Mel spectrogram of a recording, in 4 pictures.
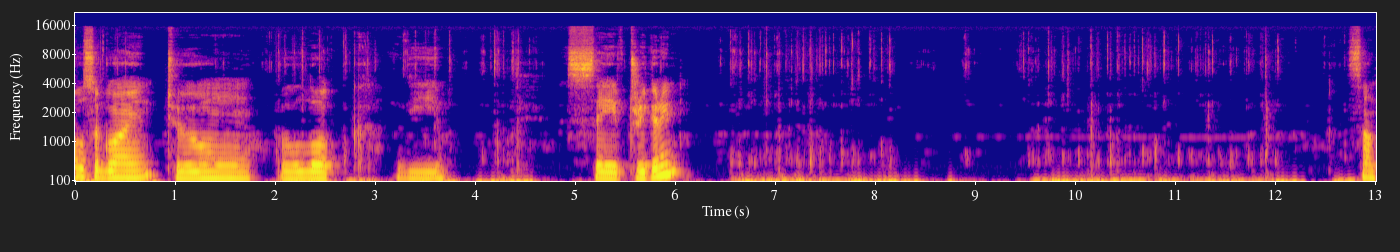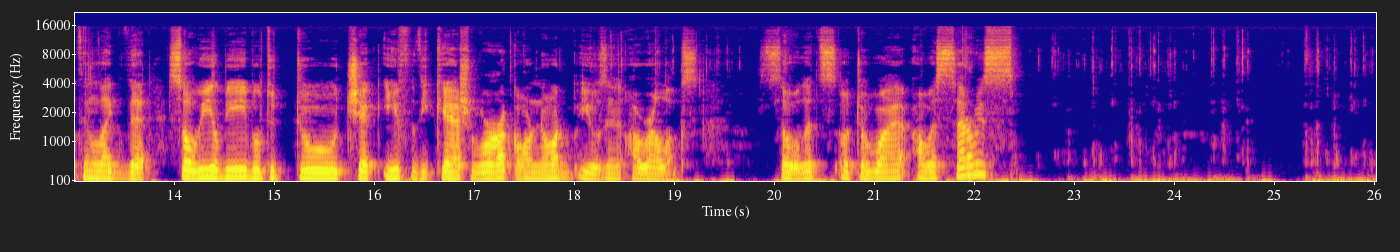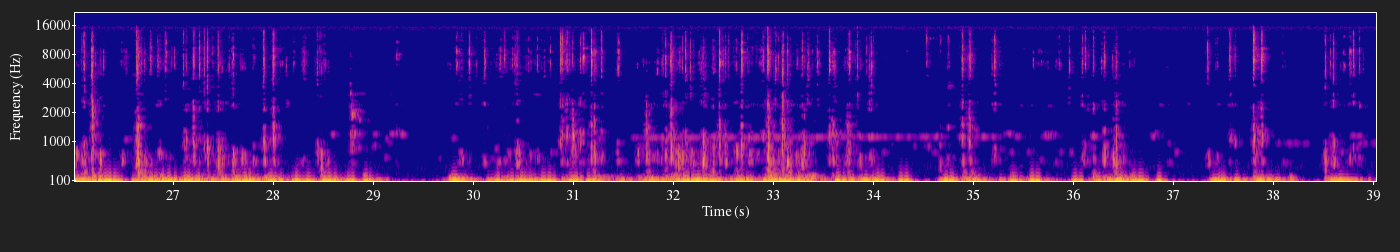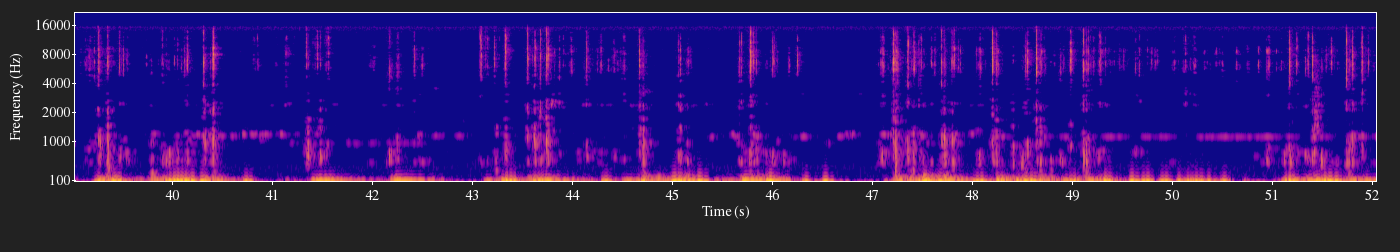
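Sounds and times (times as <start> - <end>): typing on a computer keyboard: 1.8 - 4.7, 6.4 - 13.4, 21.5 - 28.8, 29.7 - 36.7, 37.3 - 46.4, 47.0 - 52.0.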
